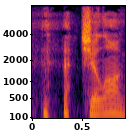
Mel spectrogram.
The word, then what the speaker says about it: Geelong: university of sydney and deacon university in geelong geelong that's that's how you say it geelong will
